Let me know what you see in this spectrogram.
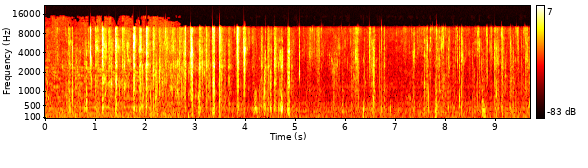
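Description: Close-miked chewing of crisp-skinned roast pork belly: a fast run of crunchy crackles through the first half, thinning to scattered crunches after about five seconds.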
